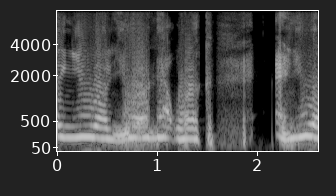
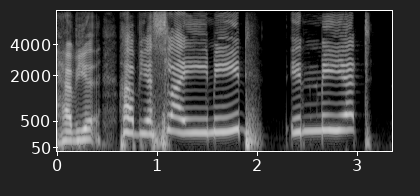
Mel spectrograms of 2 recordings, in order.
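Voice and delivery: drawn-out, high, slow bad Australian accent. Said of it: "we're so bad at accents here".

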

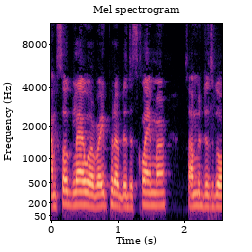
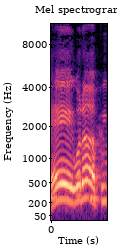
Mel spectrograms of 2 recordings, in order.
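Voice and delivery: put-on casual, pitched-up newborn baby voice; 5 semitones higher than usual. Describing a newborn in a photo, voicing the newborn baby. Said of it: "He just like".

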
